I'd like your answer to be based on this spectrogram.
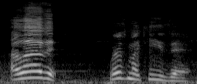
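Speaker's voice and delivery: ordinary talk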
